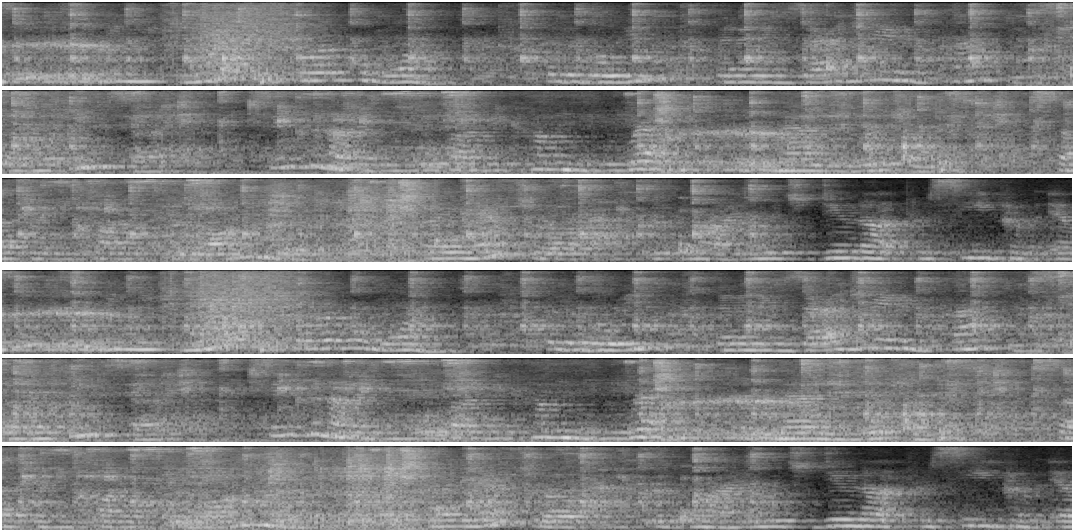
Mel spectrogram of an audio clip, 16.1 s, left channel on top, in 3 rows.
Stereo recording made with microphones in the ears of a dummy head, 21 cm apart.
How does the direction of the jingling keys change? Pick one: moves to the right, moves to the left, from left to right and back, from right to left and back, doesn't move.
from left to right and back.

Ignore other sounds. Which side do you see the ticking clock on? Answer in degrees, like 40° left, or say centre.
70° left.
